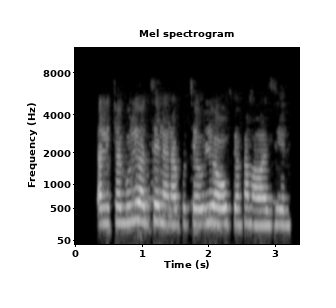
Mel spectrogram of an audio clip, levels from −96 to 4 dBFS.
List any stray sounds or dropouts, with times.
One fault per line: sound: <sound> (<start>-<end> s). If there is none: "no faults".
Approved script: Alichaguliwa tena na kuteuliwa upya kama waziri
no faults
